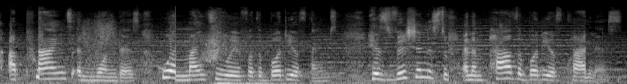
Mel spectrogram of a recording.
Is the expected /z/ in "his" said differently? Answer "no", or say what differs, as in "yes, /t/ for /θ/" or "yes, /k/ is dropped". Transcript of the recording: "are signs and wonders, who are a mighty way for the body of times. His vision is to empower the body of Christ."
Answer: no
